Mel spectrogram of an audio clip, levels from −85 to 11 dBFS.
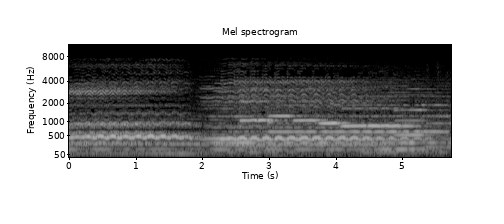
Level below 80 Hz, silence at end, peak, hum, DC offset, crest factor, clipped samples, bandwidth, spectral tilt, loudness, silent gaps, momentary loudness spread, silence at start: -54 dBFS; 0 s; -14 dBFS; none; under 0.1%; 12 dB; under 0.1%; 7.8 kHz; -6 dB/octave; -26 LUFS; none; 7 LU; 0 s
